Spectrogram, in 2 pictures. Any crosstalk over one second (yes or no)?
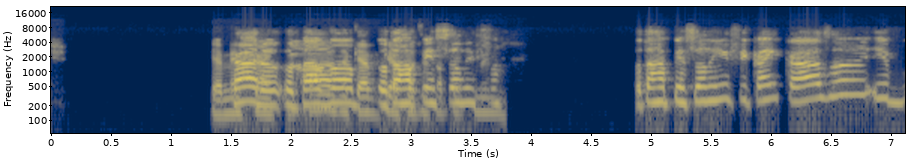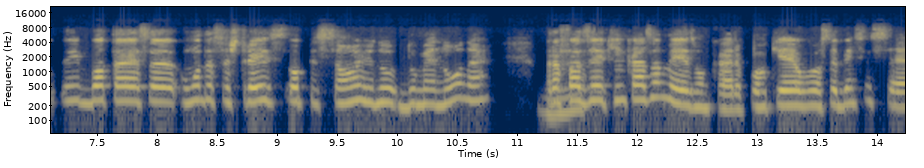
yes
